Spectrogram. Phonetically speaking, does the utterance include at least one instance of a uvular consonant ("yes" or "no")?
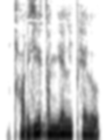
yes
